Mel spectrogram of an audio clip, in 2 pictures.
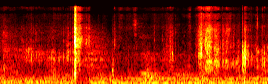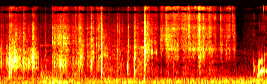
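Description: A sharp snap about a second in. Then several seconds of crackling rustle with many small clicks, as a nylon flag and a small box of tacks are handled; it stops shortly before the end.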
